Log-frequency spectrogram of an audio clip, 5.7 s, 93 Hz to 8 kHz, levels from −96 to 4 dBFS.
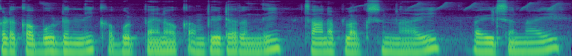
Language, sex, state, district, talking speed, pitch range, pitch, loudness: Telugu, male, Telangana, Mahabubabad, 125 wpm, 130-140 Hz, 135 Hz, -21 LUFS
